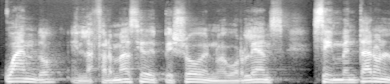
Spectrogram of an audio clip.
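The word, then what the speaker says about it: Peychaud: Y vamos a echarle 2 chorritos de bitters de Peugeot. Peugeot se escribe P-E-Y-C-H-A-U-D.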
